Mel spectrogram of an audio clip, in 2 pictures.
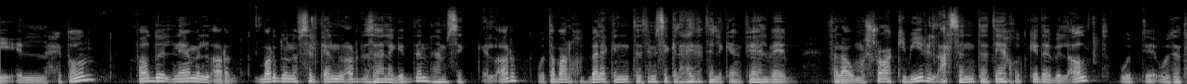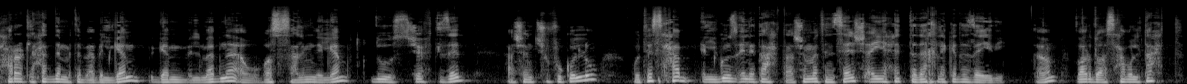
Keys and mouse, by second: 0.5 click, 0.9 click, 0.9 right click, 1.3 middle drag, 1.9 click, 2.4 middle drag, 2.7 shift+middle drag, 3.1 Tab, 3.4 click, 4.6 click, 4.8 click, 5.1 middle click, 6.1 shift+click, 9.5 alt+middle click, 11.3 alt+middle click, 11.5 alt+middle click, 11.9 alt+middle click, 16.3 shift+z, 18.1-19.4 drag, 20.5 middle click, 22.5 middle click, 22.7 shift+d.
